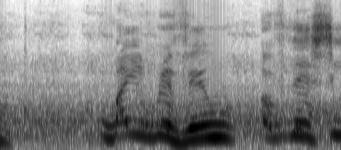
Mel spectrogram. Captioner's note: laughing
